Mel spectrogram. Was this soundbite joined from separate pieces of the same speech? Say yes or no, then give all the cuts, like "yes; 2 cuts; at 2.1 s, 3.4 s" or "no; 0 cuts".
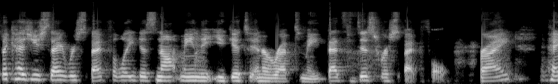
no; 0 cuts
